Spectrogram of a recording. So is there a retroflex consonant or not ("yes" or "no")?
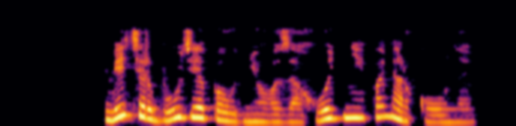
no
